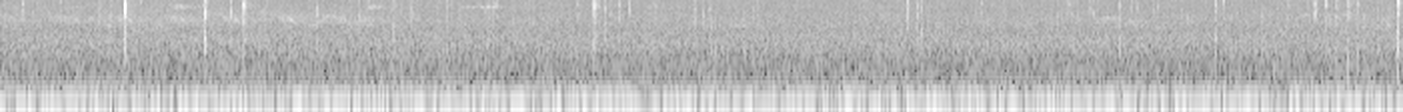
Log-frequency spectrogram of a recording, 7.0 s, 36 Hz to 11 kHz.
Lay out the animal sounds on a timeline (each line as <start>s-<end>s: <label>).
0.0s-2.0s: Ovenbird (Seiurus aurocapilla)
2.2s-2.6s: Brown Creeper (Certhia americana)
